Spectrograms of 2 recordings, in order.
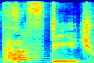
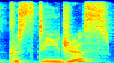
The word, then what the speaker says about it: prestigious: Our listeners will have noticed there two different pronunciations for this prestigious which is the American way I say prestig which is the British way and I believe Canadians also say prestig but both are correct 명성이 있는 권위가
